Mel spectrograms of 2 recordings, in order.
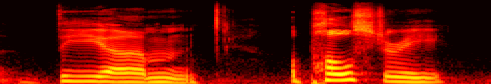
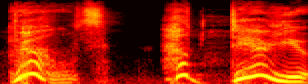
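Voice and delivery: pitched up in mock outrage, about seven semitones higher; mock offended friend; 7 semitones higher than usual. Offended friend scolding Rose, higher mock outrage. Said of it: "And she's like".

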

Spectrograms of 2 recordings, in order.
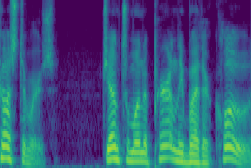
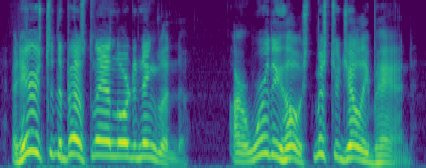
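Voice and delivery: louder, raised toasting voice; 4 semitones higher, 4 dB louder than usual. Acted. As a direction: call the toast out to the room. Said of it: "in a loud tone of voice".

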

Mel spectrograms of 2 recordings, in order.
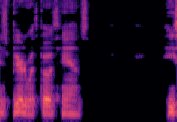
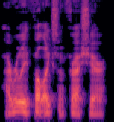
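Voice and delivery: ordinary delivery

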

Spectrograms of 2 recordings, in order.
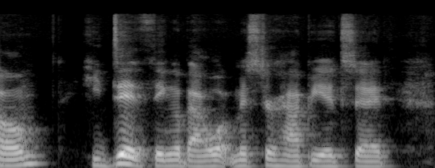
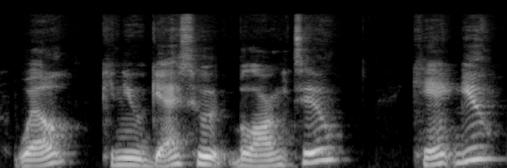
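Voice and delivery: usual speaking voice

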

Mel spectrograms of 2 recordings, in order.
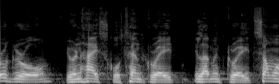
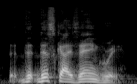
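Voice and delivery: ordinary delivery

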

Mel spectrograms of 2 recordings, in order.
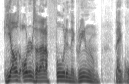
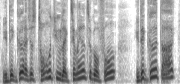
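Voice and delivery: rising higher, fed up; higher and higher in annoyed disbelief; exasperated; 7 semitones higher than usual. Retold or imitated. Comedian snapping back at nagging friend, pitch climbing.

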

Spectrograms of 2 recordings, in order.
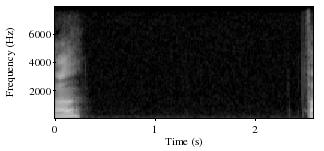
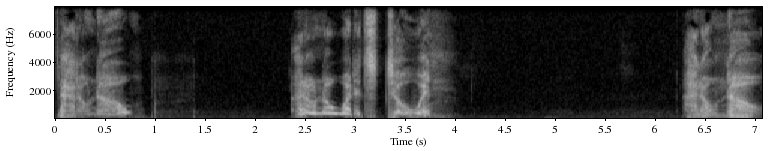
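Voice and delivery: much higher, softer creaky creature voice, ending in a whisper; Gollum voice; 10 dB quieter than usual. Acted. Musing about the news, drifting into a softer, higher Gollum voice. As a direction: slip into a whispery Gollum hiss. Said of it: "I don't know why I sounded like Gollum".

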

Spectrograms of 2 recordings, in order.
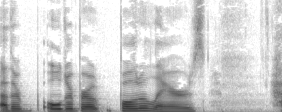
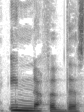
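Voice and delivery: louder, cutting in impatiently; 2 semitones higher, 7 dB louder than usual. A narrator's reading. Hook-handed man ends the stalling, impatiently. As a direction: put a stop to it, loud. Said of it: "stepped forward impatiently".

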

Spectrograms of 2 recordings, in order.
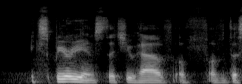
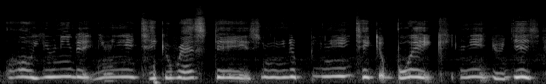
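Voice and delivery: mock feminine voice. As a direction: parody a fussy caring woman. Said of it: "very feminine advice".

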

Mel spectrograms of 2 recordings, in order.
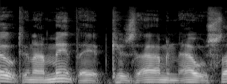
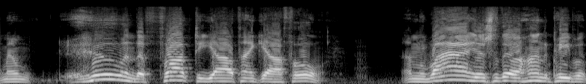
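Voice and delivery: higher-pitched, indignant challenge; worked-up outburst; 5 semitones higher, 3 dB louder than usual. Retold or imitated. Newcomer challenging a room full of people at a meeting, worked up. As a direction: retell it as an exasperated rant. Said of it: "I may end up getting loud".

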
